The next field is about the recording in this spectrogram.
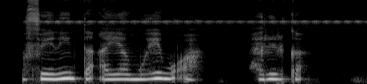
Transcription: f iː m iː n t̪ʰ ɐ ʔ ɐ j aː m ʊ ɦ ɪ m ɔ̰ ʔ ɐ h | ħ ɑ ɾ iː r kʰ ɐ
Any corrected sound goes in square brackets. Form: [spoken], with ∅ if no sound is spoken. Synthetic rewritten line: f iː [n] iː n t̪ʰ ɐ ʔ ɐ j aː m ʊ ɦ ɪ m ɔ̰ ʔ ɐ h | ħ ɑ ɾ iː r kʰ ɐ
